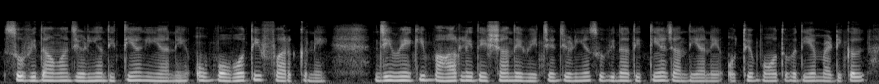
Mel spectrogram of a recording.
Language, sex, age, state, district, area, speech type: Punjabi, female, 30-45, Punjab, Mohali, urban, spontaneous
